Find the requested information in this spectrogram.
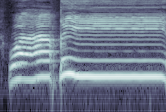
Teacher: saya pencet-pencet hidungnya barusan tidak sengau karena al-jaub yang mengalirnya lewat mulut saja, nggak boleh lewat hidung. Kemudian secara sifat ya di sini ada asyidah ya, tertahan ketika dia sukun.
